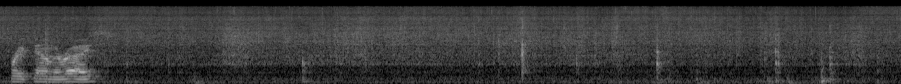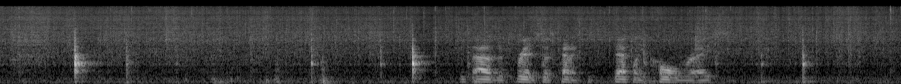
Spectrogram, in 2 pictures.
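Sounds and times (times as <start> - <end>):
food sizzling in a pan: 0.0 - 18.0
spatula stirring food: 1.2 - 17.9
spatula tapping a pan: 9.7 - 13.8, 16.2 - 17.3.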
